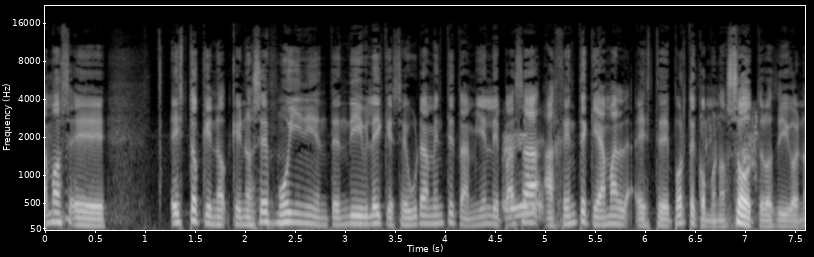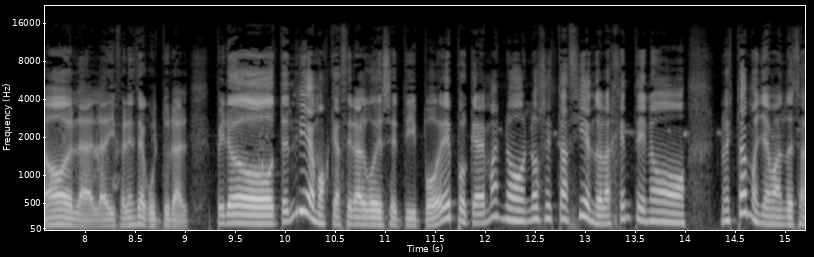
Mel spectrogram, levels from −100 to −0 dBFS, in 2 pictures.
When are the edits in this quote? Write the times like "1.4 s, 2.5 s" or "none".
none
